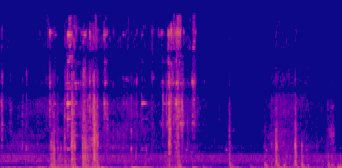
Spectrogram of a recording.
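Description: A Nissan Juke flip key on its ring jangles and clinks near the car, with irregular metallic rattles coming in bursts and short pauses, close and clear.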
